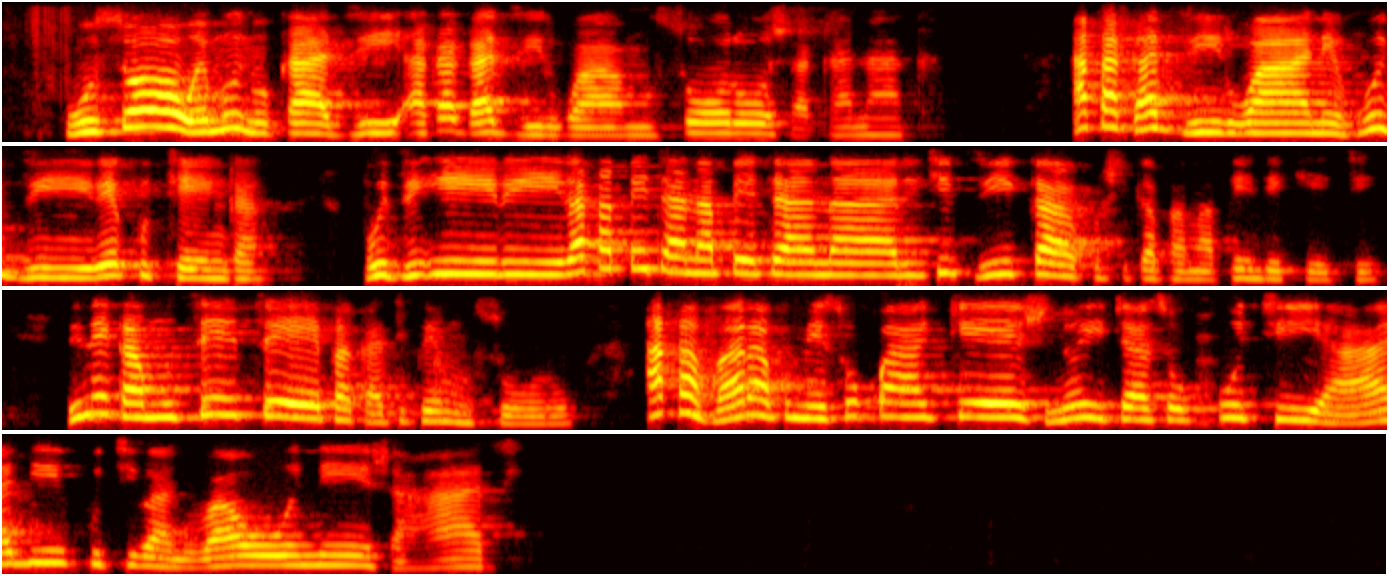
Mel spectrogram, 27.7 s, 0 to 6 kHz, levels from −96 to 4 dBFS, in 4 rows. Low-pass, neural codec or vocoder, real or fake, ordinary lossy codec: 5.4 kHz; none; real; Opus, 32 kbps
